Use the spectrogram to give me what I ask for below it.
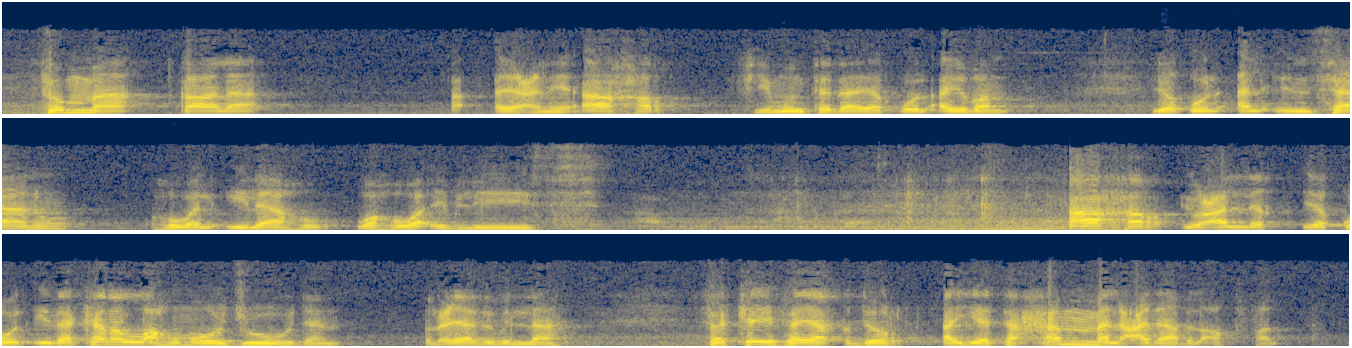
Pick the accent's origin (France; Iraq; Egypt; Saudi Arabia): Saudi Arabia; ما الذي أستفيده أنا كمواطن سعودي صحراوي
